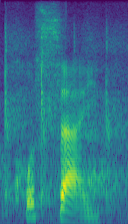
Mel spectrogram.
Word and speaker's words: cos: 빗변과 밑변을 짝지은 거를 우리가 뭐라고 하냐면요, COS라고 일반적으로 쓰고요. 얘를 코사인이라고 읽어요. 코사인.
